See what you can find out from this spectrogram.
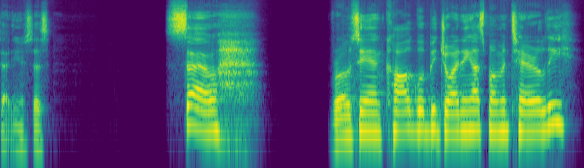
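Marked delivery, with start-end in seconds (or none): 1.7-5.8 higher, composed hostess announcing guests; a light NPC voice, lifted pitch; Elaine's voice. Acted.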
